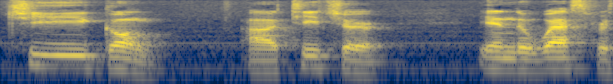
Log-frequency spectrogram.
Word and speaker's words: Qigong: Michael Winn has been a seminal Qigong, Qigong pronounced Qigong, teacher in the West for 35 years.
